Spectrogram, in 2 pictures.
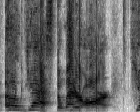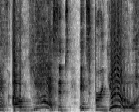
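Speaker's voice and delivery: loud, high, mock-ecstatic psychic; exclaimed revelation. Imitating a psychic telling a viewer it's theirs, ecstatic. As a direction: build to a drawn-out, triumphant proclamation.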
